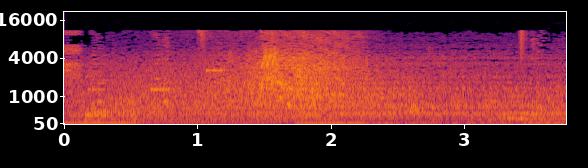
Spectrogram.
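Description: A spaceship surges with a rising whoosh as it jumps to high speed.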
